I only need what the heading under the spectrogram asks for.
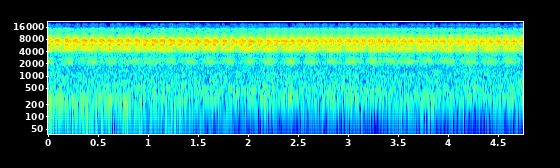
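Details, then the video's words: Cicadas buzzing in nature, a strong high shrill hiss that never stops, pulsing rapidly and evenly throughout, with no other sounds. "Cicada sounds in Nature"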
